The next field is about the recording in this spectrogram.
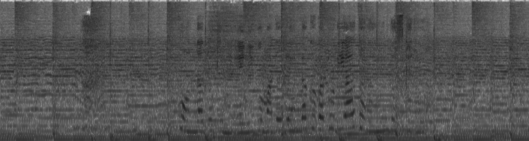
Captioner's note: sigh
